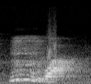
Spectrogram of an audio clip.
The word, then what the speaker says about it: mbwa: Now this the ma here is pronounced inside. From within, it is mbwa.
